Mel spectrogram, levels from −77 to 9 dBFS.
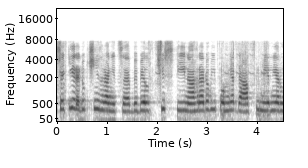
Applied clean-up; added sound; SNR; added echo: neural mask model RNNoise.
